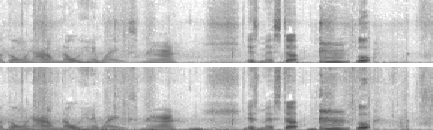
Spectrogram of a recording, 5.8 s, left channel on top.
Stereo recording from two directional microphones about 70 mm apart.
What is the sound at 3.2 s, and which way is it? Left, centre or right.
Speech, left.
